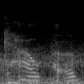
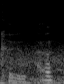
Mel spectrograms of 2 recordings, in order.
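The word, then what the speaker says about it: Cowper: united reformed church which calper but apparently pronounced cooper um and he was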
